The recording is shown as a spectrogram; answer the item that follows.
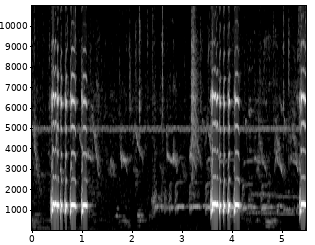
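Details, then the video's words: Champion local zebra dove sings in ngancing style, two full cooing phrases of quick stuttered notes ending on a longer one, a third phrase starting at the end, with a soft steady coo between phrases. "SUARA BURUNG PERKUTUT JUARA GACOR NGANCING"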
